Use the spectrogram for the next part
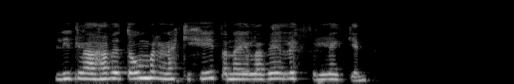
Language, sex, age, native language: Icelandic, female, 20-29, Icelandic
